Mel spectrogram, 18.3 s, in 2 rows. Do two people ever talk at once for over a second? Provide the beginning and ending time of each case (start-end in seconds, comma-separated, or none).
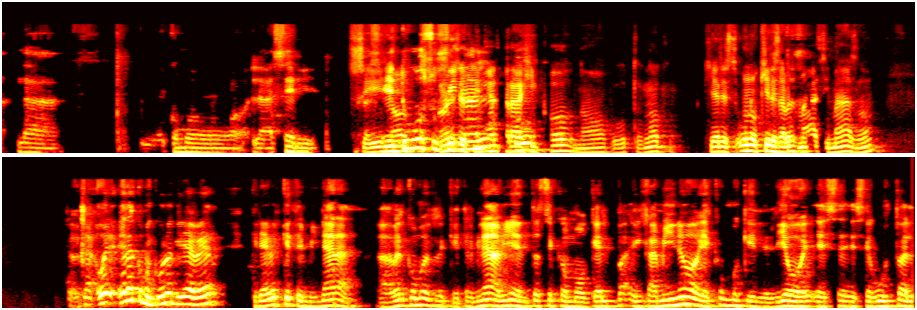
3.5-5.5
